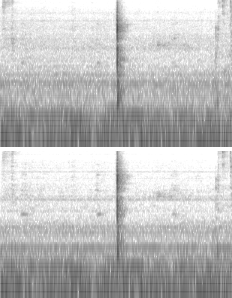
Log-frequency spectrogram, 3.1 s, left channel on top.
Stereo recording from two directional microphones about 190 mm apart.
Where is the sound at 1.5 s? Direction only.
15° left (ahead or behind).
